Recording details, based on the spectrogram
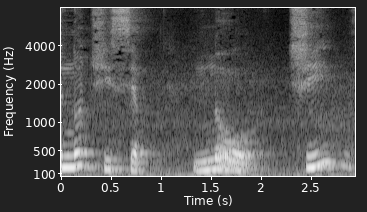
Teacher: Notícia tem 3 sílabas. O ti é a sílaba mais forte. E nesse caso, o ti de notícia está acentuado.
